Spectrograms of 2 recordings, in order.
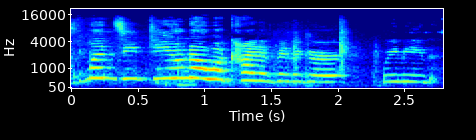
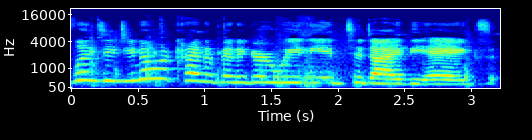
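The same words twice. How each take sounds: First: Much higher mock-innocent mom voice; imitating mom. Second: Lighter mom imitation. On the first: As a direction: ask it sweetly fake, pitched up. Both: Mom asking Lindsay, retold.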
